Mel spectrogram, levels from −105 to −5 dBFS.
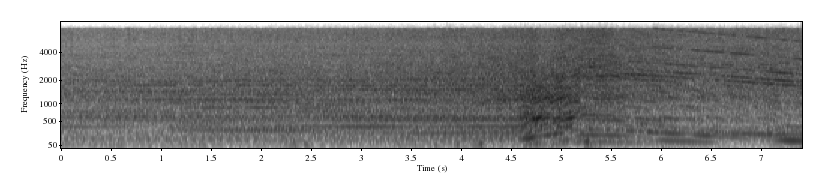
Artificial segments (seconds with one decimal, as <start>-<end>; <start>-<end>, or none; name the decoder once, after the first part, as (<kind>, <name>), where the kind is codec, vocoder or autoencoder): none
